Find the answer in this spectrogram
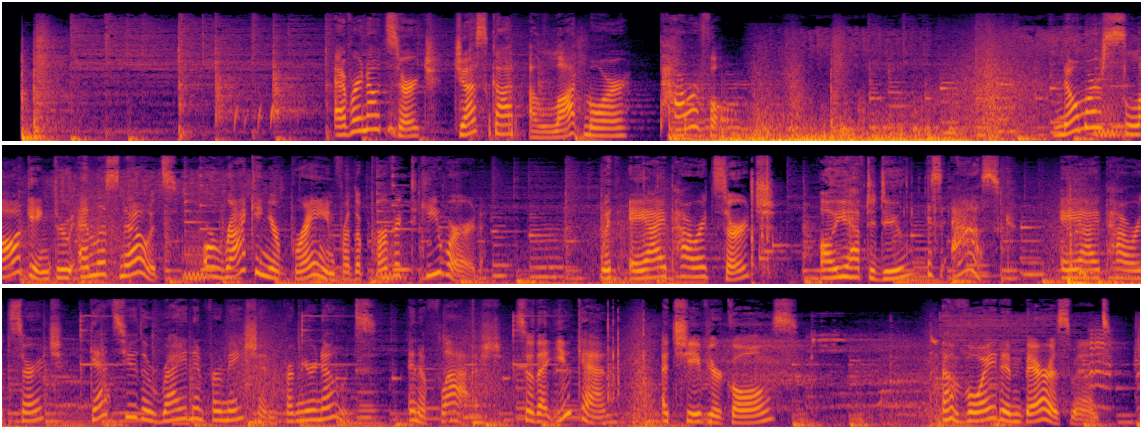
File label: english american commercial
